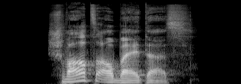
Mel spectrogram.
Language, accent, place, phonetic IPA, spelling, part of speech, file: German, Germany, Berlin, [ˈʃvaʁt͡sʔaʁˌbaɪ̯tɐs], Schwarzarbeiters, noun, De-Schwarzarbeiters.ogg
- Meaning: genitive singular of Schwarzarbeiter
